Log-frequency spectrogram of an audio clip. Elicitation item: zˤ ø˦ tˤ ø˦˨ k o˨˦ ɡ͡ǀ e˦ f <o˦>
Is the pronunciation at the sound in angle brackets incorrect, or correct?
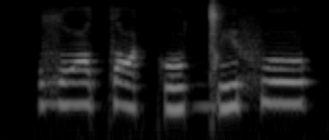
correct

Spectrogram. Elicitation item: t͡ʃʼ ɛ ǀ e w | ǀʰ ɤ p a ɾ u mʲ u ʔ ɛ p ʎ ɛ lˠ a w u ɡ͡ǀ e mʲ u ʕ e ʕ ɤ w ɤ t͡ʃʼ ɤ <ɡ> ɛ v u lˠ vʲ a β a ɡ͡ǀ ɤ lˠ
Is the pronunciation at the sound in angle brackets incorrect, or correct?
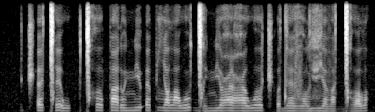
incorrect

